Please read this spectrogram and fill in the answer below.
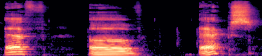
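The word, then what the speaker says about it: f(x): So this expression right here, it's pronounced f of x.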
